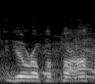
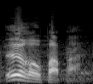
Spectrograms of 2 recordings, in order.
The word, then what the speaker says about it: Europapa: Europapa, I'm pronouncing it wrong. How do you say it? – Europapa.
